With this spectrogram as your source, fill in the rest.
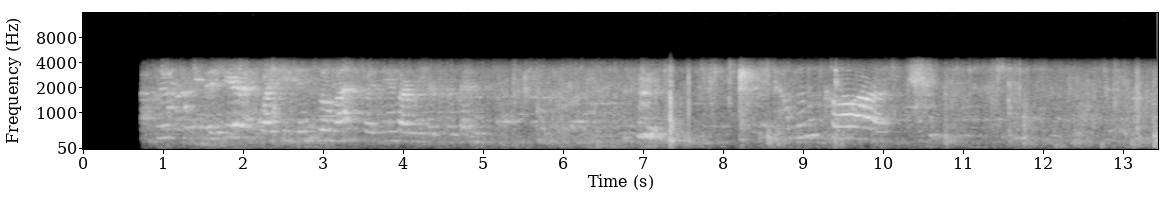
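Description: Young children sing together in an echoing hall.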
